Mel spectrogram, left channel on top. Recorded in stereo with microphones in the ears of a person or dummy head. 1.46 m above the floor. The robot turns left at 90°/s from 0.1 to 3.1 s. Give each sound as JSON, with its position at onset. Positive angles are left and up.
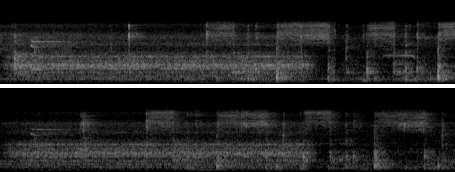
{"t": 0.3, "sound": "a cat meowing", "side_deg": 50, "distance_m": 3.5}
